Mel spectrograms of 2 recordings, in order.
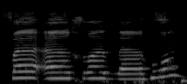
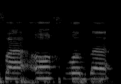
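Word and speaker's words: فَأَخَذَهُمْ: Nah, di sini ada huruf za ya. Jadi kalau huruf za itu dijelaskan lagi. Ana izin membaca fa'asau rasula rabbihim fa'akhadhahum. Jadi tidak fa'akhadha.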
